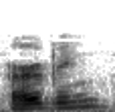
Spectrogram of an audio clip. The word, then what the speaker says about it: Irving: How do you pronounce that? I-R-V-I-N-G. – Irving? – Yeah, Irving.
